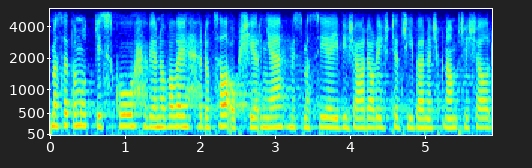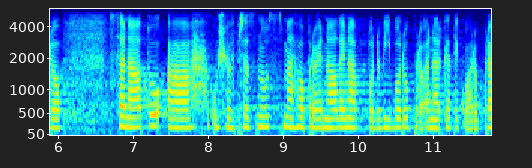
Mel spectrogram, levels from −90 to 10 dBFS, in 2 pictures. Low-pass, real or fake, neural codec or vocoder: 5.4 kHz; real; none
